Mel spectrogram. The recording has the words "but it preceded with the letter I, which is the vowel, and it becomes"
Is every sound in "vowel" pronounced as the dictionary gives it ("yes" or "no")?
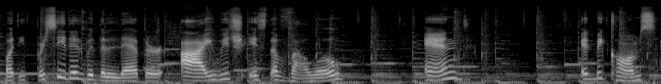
yes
